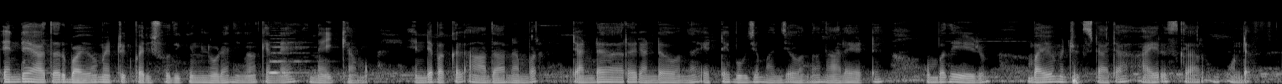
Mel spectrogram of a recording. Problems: none marked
